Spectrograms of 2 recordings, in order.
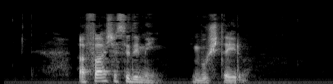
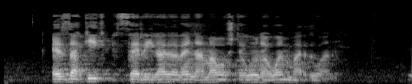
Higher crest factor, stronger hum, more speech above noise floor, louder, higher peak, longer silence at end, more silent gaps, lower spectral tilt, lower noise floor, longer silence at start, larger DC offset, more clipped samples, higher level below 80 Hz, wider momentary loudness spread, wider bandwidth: about the same, 22 dB vs 20 dB; first, 60 Hz at -50 dBFS vs none; about the same, 38 dB vs 39 dB; about the same, -20 LUFS vs -18 LUFS; about the same, 0 dBFS vs 0 dBFS; first, 0.85 s vs 0 s; neither; about the same, -3.5 dB/octave vs -3 dB/octave; about the same, -58 dBFS vs -58 dBFS; about the same, 0.6 s vs 0.5 s; neither; neither; first, -46 dBFS vs -60 dBFS; first, 15 LU vs 11 LU; about the same, 11.5 kHz vs 11.5 kHz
